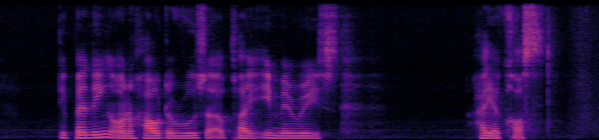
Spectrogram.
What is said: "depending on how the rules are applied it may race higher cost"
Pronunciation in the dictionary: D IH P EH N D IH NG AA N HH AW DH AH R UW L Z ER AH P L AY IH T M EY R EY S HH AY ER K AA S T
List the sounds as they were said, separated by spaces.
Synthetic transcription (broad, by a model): D IH P EH N D IH NG AA N HH AW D AH R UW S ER AH P L AY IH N M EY R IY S HH AY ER K AA S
